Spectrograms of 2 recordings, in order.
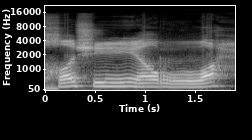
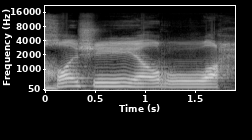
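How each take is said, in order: Both takes have the same delivery.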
